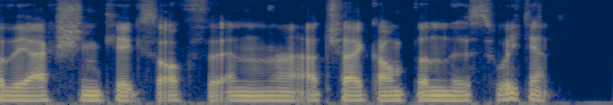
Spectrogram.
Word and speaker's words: Skeikampen: Okay, so my pronunciation was pretty far off. It wasn't too bad, but it's Skei to begin with instead of ski. Skeikampen. Okay, so there's barely a K to a silent K.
